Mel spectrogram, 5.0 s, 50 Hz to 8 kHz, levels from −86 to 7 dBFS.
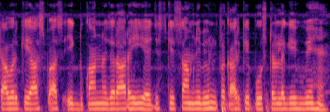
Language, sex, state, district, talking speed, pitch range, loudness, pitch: Hindi, male, Uttar Pradesh, Lucknow, 220 wpm, 140-150 Hz, -14 LUFS, 145 Hz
